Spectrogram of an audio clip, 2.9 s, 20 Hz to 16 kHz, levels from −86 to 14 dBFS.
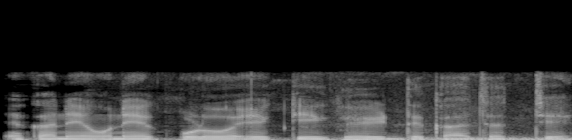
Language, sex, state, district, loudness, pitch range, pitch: Bengali, male, Assam, Hailakandi, -14 LUFS, 100-105 Hz, 105 Hz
